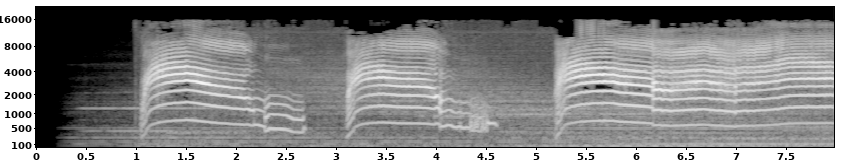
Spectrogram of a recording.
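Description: A cat meowing three times in long, drawn-out calls, the last one the longest at about three seconds.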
